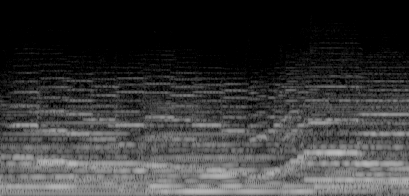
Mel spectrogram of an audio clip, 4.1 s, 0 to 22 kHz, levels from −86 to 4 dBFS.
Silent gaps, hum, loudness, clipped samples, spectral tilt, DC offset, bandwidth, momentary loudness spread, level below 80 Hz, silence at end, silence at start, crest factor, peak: none; none; -26 LUFS; under 0.1%; -8.5 dB/octave; under 0.1%; 7.6 kHz; 5 LU; -44 dBFS; 0 s; 0 s; 12 dB; -12 dBFS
